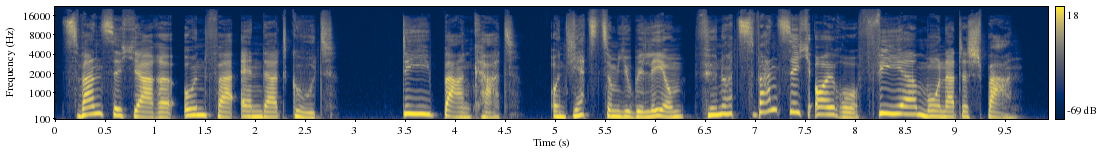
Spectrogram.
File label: Spot; BahnCard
